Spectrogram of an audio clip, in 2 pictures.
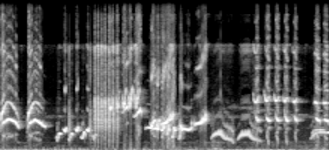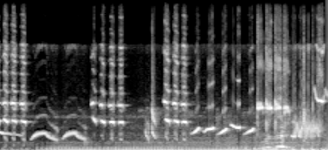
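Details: Brown-chested jungle flycatcher singing as a tutor recording for untrained birds: varied whistles, rising and falling slurred notes and quick repeated chirps over a low rumbling background noise in the second half.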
